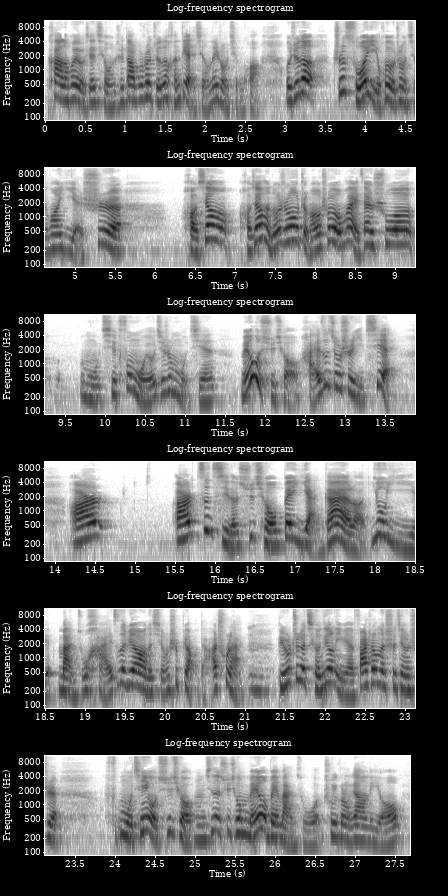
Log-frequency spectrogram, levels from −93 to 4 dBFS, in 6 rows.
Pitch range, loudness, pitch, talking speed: 195-285 Hz, -20 LUFS, 235 Hz, 295 characters per minute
